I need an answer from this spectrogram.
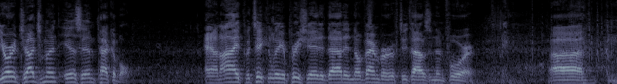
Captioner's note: laughter and applause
